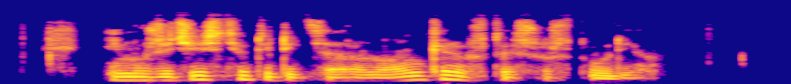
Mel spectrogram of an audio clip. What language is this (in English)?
Italian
